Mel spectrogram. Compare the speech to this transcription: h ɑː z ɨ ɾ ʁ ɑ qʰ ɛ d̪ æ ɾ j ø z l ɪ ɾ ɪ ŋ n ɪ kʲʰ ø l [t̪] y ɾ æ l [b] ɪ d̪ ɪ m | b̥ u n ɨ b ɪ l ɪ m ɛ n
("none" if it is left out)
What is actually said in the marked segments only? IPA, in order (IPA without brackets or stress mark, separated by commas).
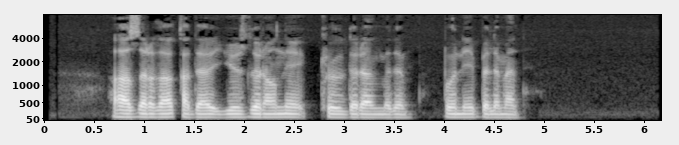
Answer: d̪, m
